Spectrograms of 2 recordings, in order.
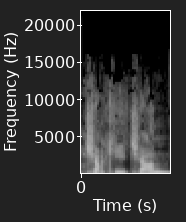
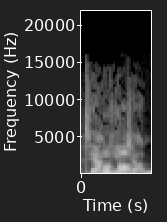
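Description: First: The first name begins with a 'ch' sound. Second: The first name begins with a 'ty' sound. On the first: The speaker calls it wrong. "I thought it was like Chucky Chan" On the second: The speaker calls it right. "it's like Tiaki Chan"

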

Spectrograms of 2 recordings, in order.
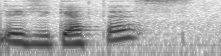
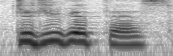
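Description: First: The question sounds light and friendly. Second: The question sounds angry and accusing. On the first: The sender is simply checking in. "Or it could just be" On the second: The sender is blaming the reader. "which is accusing and sounds angry"

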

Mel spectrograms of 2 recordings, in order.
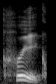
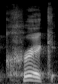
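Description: First: The word is said like 'creek'. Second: The word is said like 'crick'. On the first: The speaker calls it right. "of creek" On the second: The speaker calls it wrong. "a crick is the incorrect pronunciation"

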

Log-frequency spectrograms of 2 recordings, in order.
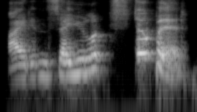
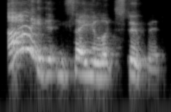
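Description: First: The stress falls on the word stupid. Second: The stress falls on the word I. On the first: Something else, worse, was said. "I said something else" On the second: Someone else said it. "with all the emphasis on the word I"

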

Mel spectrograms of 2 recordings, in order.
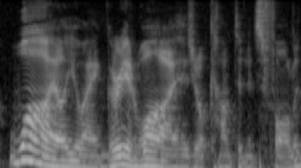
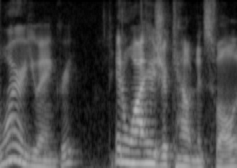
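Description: First: It is spoken in a British accent. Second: It is spoken without a British accent.

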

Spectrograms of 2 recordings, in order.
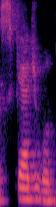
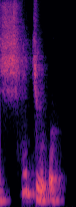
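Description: First: The word has an American pronunciation. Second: The word has a British pronunciation. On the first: "change the word schedule" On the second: "to schedule"

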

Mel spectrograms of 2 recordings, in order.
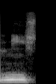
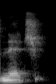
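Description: First: It is said with a British accent. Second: It is said with an American accent.

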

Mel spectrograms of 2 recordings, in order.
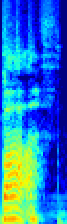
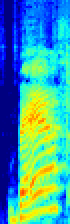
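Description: First: It is said in a British accent. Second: It is said in an American accent.

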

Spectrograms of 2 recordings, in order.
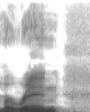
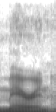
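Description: First: The surname is said the Spanish way. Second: The surname is said the English way. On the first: The name is taken to be Mexican. The speaker calls it wrong. "that's how you pronounce that last name. Or so I thought" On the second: The name is not Mexican. The speaker calls it right. "it's actually Marin"

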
